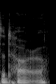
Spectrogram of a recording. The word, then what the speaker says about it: Setaro: Yeah, people say Setaro a lot. I got that growing up. It's Setaro. I want to roll the R for some reason.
